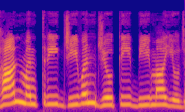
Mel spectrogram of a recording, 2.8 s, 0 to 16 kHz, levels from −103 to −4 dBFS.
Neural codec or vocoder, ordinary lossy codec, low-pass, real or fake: codec, 24 kHz, 1 kbps, SNAC; MP3, 48 kbps; 10.8 kHz; fake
